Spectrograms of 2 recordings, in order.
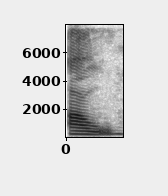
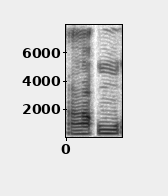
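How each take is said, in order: First: The two vowels are blended into one syllable. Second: The two vowels are said separately with a break. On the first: The speaker calls it right. "মিলায় বলতে হবে। ... একটা ওয়ার্ডের মতন করে" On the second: The speaker calls it wrong. "এভাবে না।"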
